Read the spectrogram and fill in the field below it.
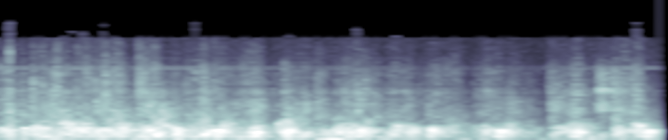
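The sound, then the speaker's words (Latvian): An audience applauds steadily, a dense, even wash of many hands clapping at a fairly loud level, sustained without pause for a few seconds. “Aplausi, jā, paldies!”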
